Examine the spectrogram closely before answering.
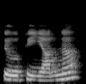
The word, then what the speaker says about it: Filipiniana: she had me try my first Filipiniana dress. Am I pronouncing it right?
